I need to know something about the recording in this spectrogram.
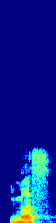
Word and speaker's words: imasu: And you'll notice that as with des, imasu, you don't pronounce the u at the end of the word.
